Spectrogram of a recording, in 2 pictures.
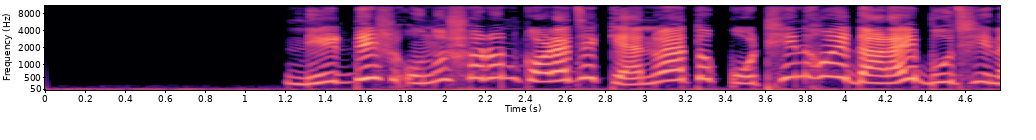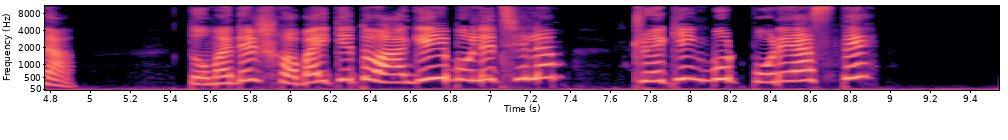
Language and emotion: Bengali, angry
